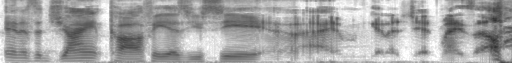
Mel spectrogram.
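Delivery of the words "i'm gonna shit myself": slow, strained, voiceless squeal; bowel desperation. Real, not acted. Host on camera needing the toilet, strained desperation. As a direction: squeeze it out in agonized urgency.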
